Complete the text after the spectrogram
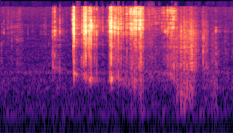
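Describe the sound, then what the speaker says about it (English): Someone eating chips during a podcast, several close, sharp crunches and chewing bursts in quick succession, with no talk over them. "Are you eating chips while we podcast?"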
